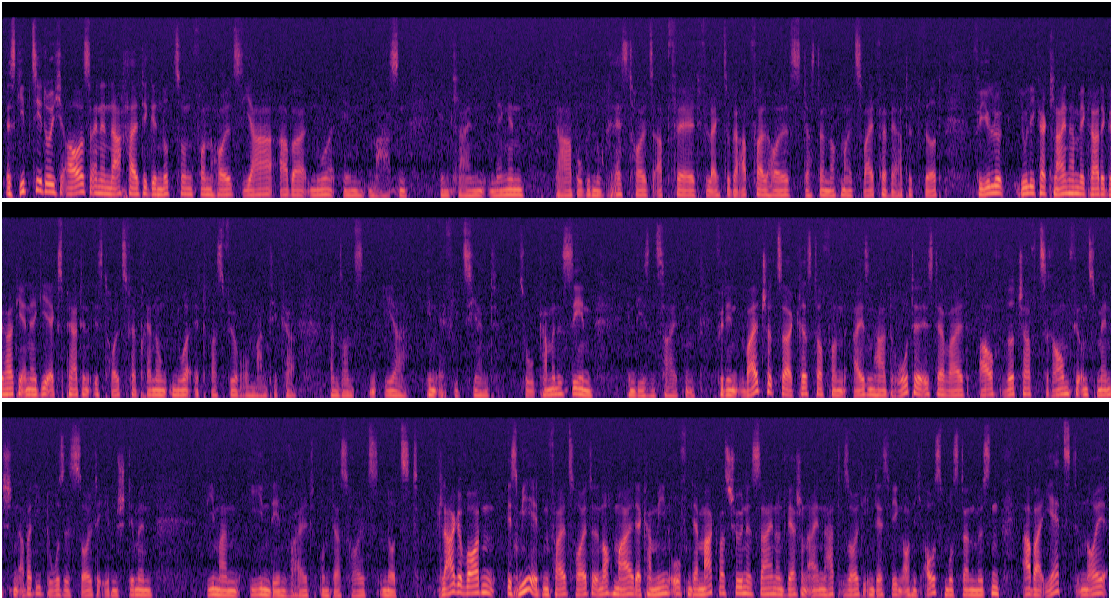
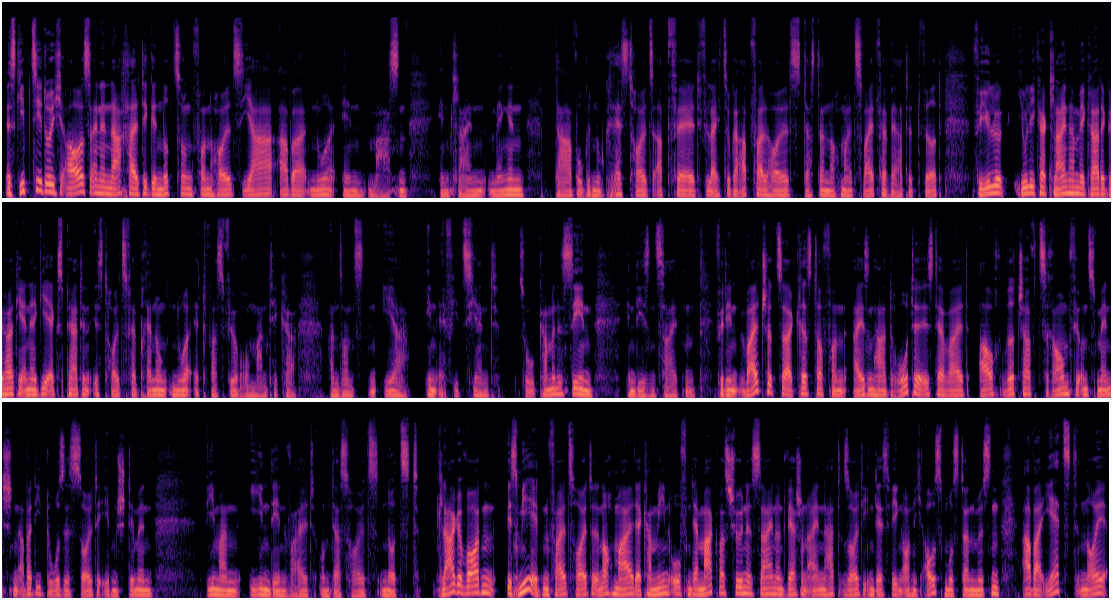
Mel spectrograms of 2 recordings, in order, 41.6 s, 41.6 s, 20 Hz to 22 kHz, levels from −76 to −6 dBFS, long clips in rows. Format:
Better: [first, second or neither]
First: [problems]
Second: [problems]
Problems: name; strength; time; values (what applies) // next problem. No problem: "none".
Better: second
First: hiss; noticeable; throughout; 10 dB below the speech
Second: none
